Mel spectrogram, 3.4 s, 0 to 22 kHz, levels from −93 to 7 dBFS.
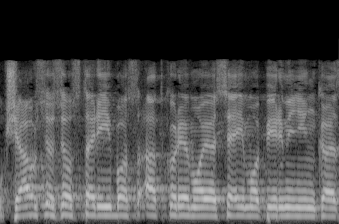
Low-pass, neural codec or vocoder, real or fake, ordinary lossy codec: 7.2 kHz; none; real; MP3, 48 kbps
